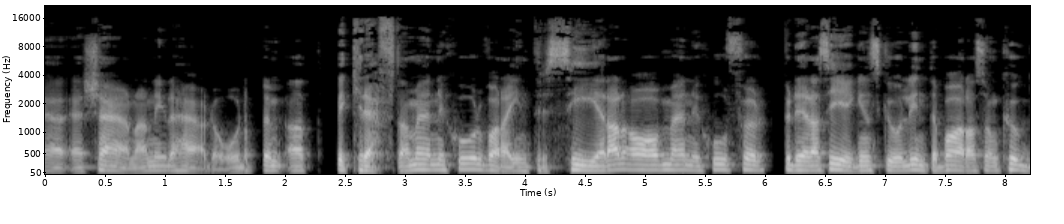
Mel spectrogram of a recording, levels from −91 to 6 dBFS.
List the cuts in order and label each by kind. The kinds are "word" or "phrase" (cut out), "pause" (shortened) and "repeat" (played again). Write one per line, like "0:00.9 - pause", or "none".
0:01.7 - phrase
0:02.3 - pause
0:06.1 - pause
